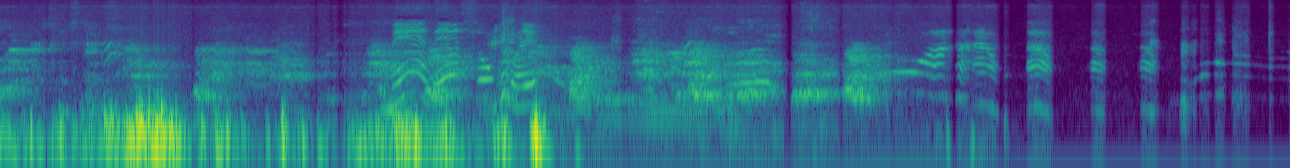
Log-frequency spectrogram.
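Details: Playing Havanese puppies whimper and yelp with wavering, sliding squeals, loudest midway, then a run of short sharp yips near the end, with people talking underneath.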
